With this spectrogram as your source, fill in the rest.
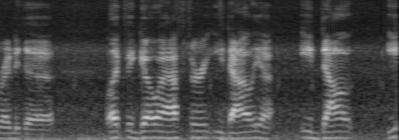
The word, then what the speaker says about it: Idalia: to likely go after idalia three syllables tomorrow um I'm probably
